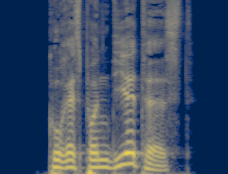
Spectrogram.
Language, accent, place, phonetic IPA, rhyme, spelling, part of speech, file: German, Germany, Berlin, [kɔʁɛspɔnˈdiːɐ̯təst], -iːɐ̯təst, korrespondiertest, verb, De-korrespondiertest.ogg
- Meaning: inflection of korrespondieren: 1. second-person singular preterite 2. second-person singular subjunctive II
